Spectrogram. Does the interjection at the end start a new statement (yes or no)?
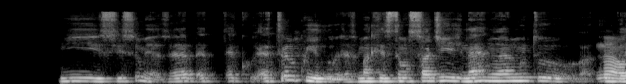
yes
